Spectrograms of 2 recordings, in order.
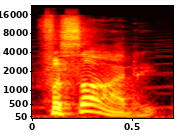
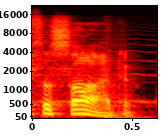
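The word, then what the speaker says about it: façade: own sanity, I'm going to look up the pronunciation of... I'm just going to wait for the thing. Facade!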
